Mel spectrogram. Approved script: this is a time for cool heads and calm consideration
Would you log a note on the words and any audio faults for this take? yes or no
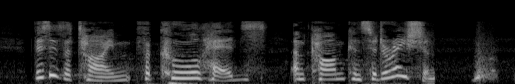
yes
